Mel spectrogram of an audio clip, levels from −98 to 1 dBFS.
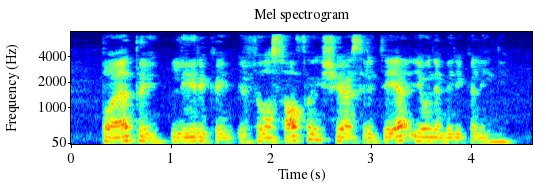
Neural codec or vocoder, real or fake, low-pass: none; real; 7.2 kHz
